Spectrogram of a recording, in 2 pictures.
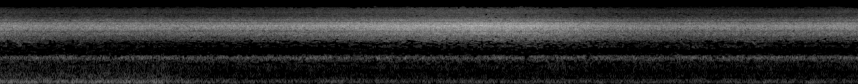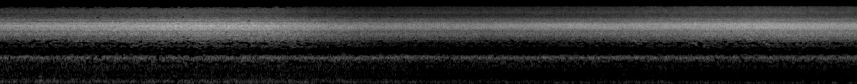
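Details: Backyard chorus of Brood X periodical cicadas, very loud and continuous, a shrill droning wall of sound rising and ebbing roughly every six seconds, with a faint lower tone running beneath throughout.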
